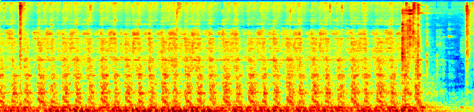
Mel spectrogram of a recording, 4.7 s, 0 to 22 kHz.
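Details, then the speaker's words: 1978 Mercedes 300SD diesel, 47 years old, cold start at 22°F without ether. Steady starter churning at about three compression pulses per second for four seconds, with no firing. Cold diesel cranks without starting. "we're draining the batteries I'm sure you can hear that cold is not kind to these things and yeah each cycle still takes just as long"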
